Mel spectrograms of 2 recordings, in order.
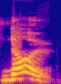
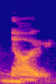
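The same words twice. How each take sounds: First: It is said with strong, emphatic force. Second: It is said flatly, without force.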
